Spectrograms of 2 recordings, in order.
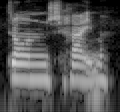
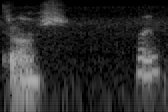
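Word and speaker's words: Tronjheim: In German, the pronunciation it's called Trondheim, not him. Trondheim.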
